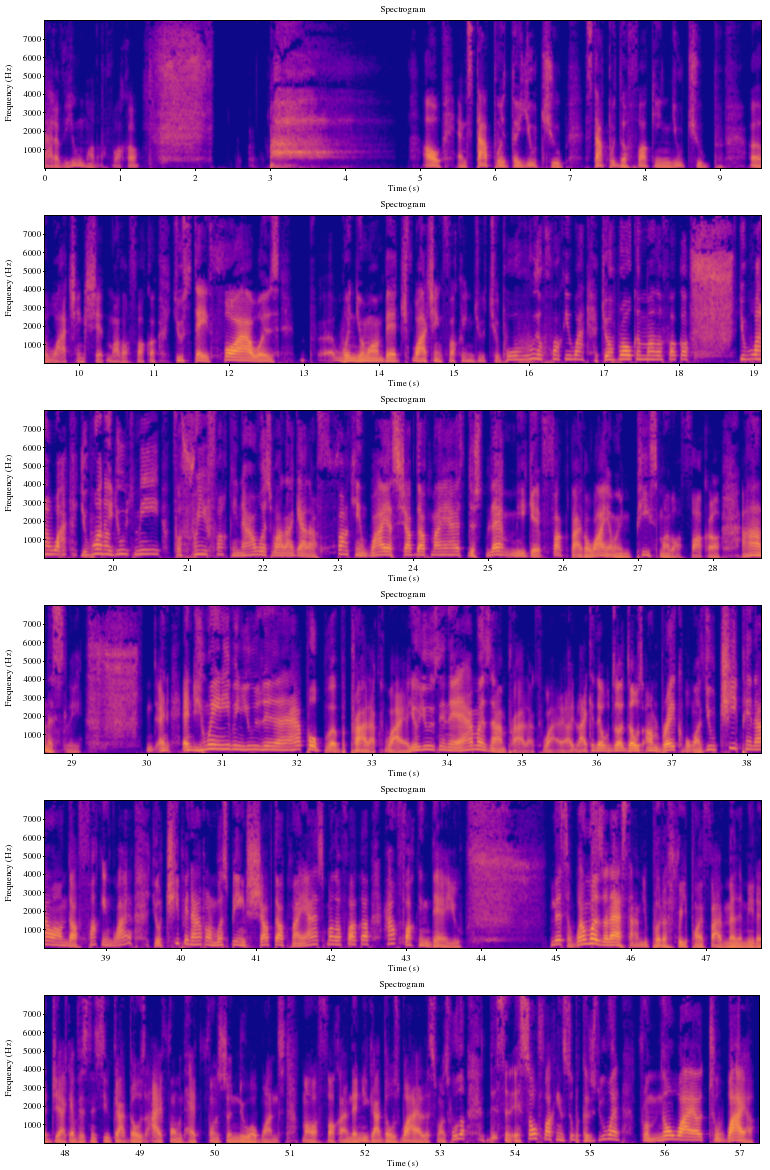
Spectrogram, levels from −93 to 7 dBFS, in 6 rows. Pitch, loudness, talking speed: 140 Hz, -22 LUFS, 170 wpm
